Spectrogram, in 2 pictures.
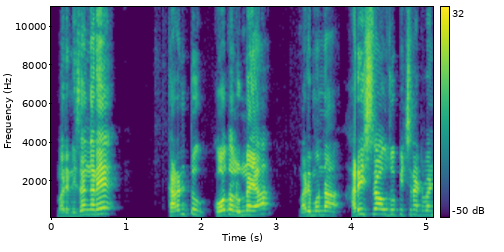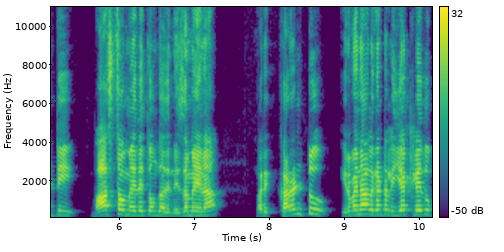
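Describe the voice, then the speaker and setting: A man's voice: high-pitched, a bit bright. A man hosting a live call-in show, speaking Telugu with a Telangana accent, with urgent rhetorical questions. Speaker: host. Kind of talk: live call-in political commentary.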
